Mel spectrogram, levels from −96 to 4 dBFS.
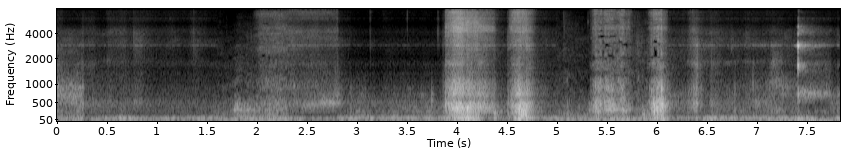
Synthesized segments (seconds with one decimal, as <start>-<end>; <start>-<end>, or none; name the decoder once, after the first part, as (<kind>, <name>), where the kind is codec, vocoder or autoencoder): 0.0-1.6 (codec, ZipCodec); 2.3-5.0; 6.1-7.8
